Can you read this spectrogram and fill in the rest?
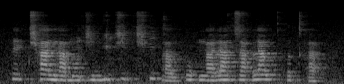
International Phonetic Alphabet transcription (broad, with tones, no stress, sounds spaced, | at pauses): ẽ˦ t̚ t͡ɕʰ a˦ l j a˧ b ɔ̃˧ t͡ɕ i˧ m ɡ i˥˧ t͡ɕ i˦ ʔ t͡ɕʰ i˦ ɡ a˨˩ w p o˦ ʔ ŋ a˧ l a˦ d͡z a˦ ʔ l a˦ w kʰ ə˧ kʰ a˨ k̚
